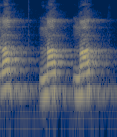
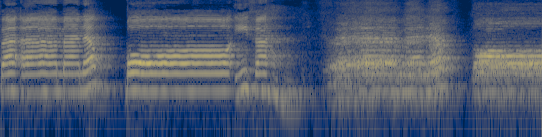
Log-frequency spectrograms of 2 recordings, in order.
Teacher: النون مرققة، لكن أنتقل إلى طاء مشددة · Shown in: second take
